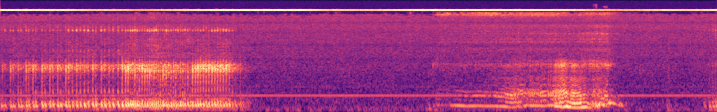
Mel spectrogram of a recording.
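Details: Two French Bulldogs snore together at night: loud, rough, low rattling breaths followed by softer wheezing draws.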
